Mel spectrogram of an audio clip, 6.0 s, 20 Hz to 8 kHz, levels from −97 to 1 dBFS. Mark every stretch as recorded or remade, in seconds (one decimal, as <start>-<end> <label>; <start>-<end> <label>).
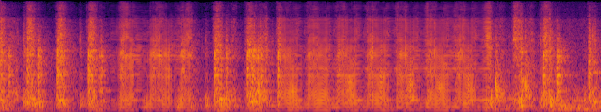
0.0-1.1 recorded; 1.1-1.9 remade; 1.9-2.8 recorded; 2.8-4.9 remade; 4.9-6.0 recorded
